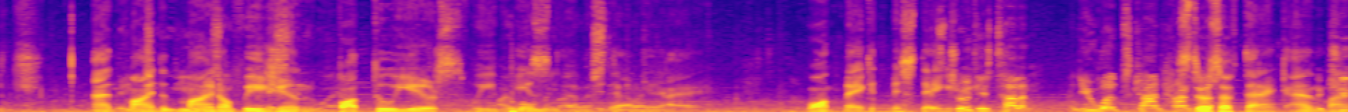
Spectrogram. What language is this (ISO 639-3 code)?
tur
